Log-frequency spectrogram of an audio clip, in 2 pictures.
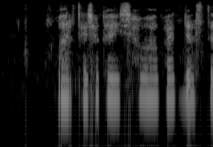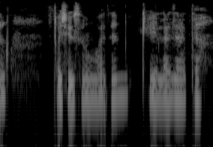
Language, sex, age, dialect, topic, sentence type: Marathi, female, 25-30, Southern Konkan, agriculture, question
